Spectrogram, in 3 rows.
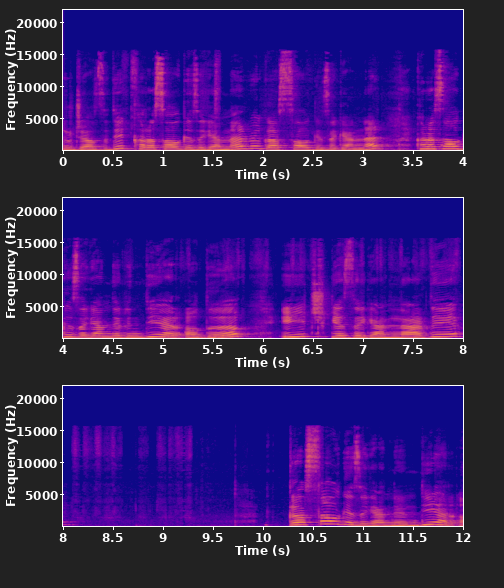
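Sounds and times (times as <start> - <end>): marker pen scratching on paper: 7.7 - 9.5.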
